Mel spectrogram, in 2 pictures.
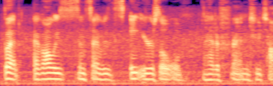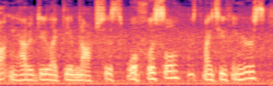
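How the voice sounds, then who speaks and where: Raspy, hoarse woman with a low voice. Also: steady tone, moderate pace, hardly any pauses, slight background noise, rough recording. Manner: rambling, chatty, lots of fillers and tangents. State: hoarse from shouting. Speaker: vlogger. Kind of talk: casual storytelling monologue.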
